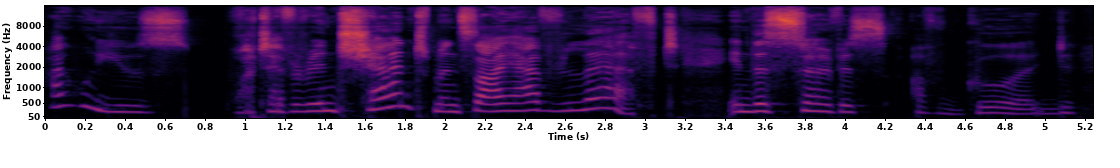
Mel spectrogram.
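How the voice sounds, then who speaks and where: A cursed snake-woman monster in an audio drama. Her voice is fairly high and breathy, with hissing emphasis. She speaks slowly, in solemn, formal phrases full of old anguish. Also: big pitch swings.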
